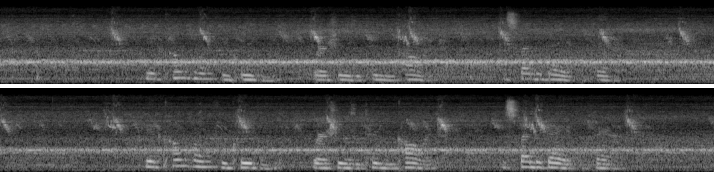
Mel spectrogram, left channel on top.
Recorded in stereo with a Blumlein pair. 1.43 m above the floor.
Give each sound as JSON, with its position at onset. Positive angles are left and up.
{"t": 0.0, "sound": "an insect", "azimuth_deg": 35, "distance_m": 0.9}
{"t": 1.4, "sound": "a woman speaking", "azimuth_deg": -65, "distance_m": 1.1}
